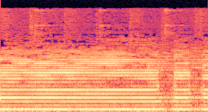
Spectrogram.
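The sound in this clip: A ship's horn sounds as ships leave port: one loud, deep, sustained blast with rich harmonics that holds steady throughout and dips briefly near the end.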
